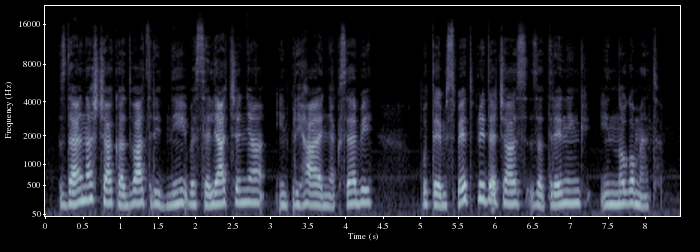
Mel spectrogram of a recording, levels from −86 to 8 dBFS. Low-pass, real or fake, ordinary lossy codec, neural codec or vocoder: 19.8 kHz; real; none; none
